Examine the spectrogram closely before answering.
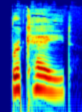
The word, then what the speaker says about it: brocade: Brocade or broade? How do you pronounce these? Brocade.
